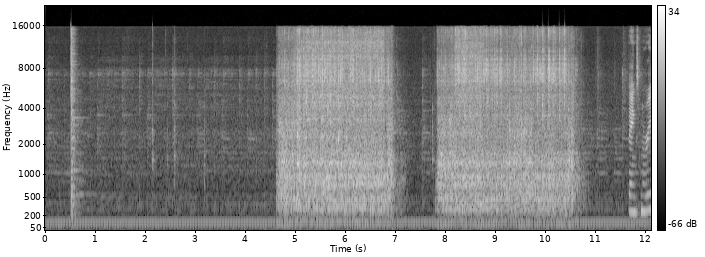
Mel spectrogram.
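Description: A colored pencil for drawing a King Charles Cavalier in Polychromos is sharpened in a mechanical sharpener, two loud steady grinding bursts of about two and three seconds, separated by a short pause, with a steady hum underneath.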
